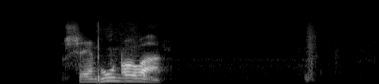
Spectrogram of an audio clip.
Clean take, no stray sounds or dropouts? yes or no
yes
